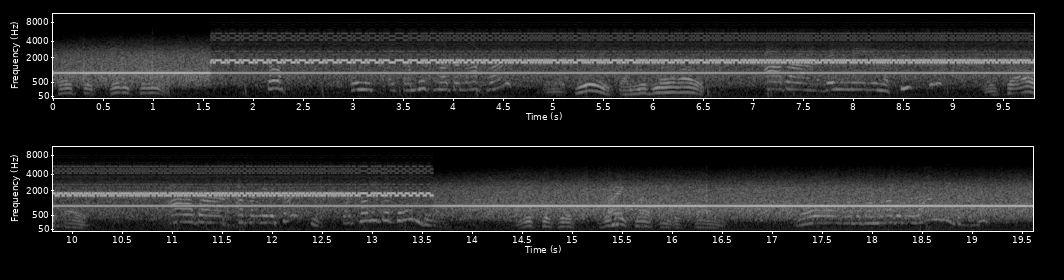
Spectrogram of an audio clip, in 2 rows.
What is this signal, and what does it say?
NAVTEX (SITOR-B), 100 baud, 170 Hz shift, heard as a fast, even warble, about 1700 Hz centre, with radio static and a steady whistle near 930 Hz. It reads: ZCZC PA46 GALE WARNING 214. E 4 TO 5 EXPECTED IMMINENT.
